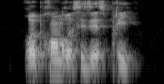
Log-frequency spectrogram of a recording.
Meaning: to come round, to come to, to regain consciousness
- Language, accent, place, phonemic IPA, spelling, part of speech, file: French, France, Lyon, /ʁə.pʁɑ̃.dʁə se.z‿ɛs.pʁi/, reprendre ses esprits, verb, LL-Q150 (fra)-reprendre ses esprits.wav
